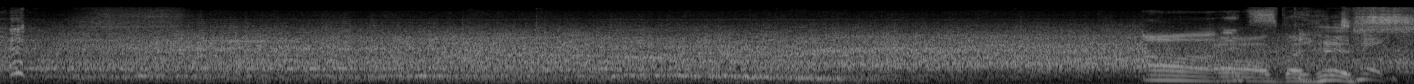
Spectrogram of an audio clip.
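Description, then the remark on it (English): A huge crowd of Tongan fans packing Mount Smart Stadium in Auckland sings and roars together, a dense, steady wall of voices that holds loud throughout, with wavering sung notes rising above the din near the end. “This is the Tongan crowd at Mount Smart Stadium in Auckland.”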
